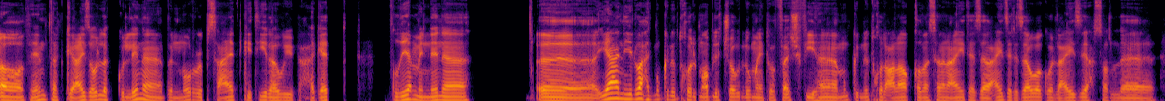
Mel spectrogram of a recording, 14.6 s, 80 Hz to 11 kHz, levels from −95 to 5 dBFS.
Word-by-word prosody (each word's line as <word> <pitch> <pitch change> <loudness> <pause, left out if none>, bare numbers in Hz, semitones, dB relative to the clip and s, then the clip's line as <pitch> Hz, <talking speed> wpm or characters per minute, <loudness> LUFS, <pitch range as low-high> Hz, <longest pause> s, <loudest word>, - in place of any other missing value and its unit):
آه، 110 -1 +6
فهمتك. 115 +1 -4
عايز 120 0 +3
أقول 130 +3 0
لك 130 - -1
كُلّنا 115 -2 0
بنمُرّ 105 +4 -5
بساعات 115 0 0
كتير 110 +1 -3
أوي 105 0 -1
بحاجات - - -2 0.7
تضيع 125 +6 +2
مننا. 115 -1 +2 0.8
آآ، 100 -3 +4
يعني 160 - +6
الواحد 150 -3 +4
ممكن 140 -2 -5
يدخل 125 0 -4
مقابلة 110 +1 -2
شغل 110 -1 -2
وما 105 0 -3
يتوفّقش 100 0 -2
فيها، 105 0 -1
ممكن 110 0 -8
يدخل 110 0 -6
علاقة 100 +3 +1
مثلًا 100 0 -2
عايز 100 +2 +1
يتز 100 -1 -6
عايز 100 +4 0
يتزوج 105 +2 0
والّا 100 -1 -3
عايز 105 +3 -2
يحصل 100 -2 -5
آآ 95 -1 -2
110 Hz, 145 wpm, -25 LUFS, 100-115 Hz, 0.8 s, آه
